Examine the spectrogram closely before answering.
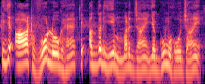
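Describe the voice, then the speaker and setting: A man's voice: fairly high pitch, a little slow, darkish tone, slightly rough, dull audio. A Pakistani man giving an informal lecture as a tutor, explaining step by step in a didactic, repetitive way, often asking questions and answering them himself. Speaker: law tutor. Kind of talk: informal exam-prep lecture, explaining clause by clause.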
